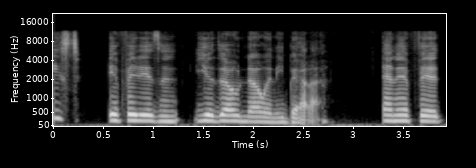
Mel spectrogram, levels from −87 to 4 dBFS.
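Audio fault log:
No technical faults can be heard in the speech signal, which has continuous audio with nothing dropped, clipped or distorted.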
